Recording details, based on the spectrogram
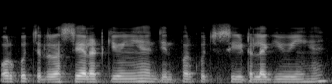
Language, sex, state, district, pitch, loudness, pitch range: Hindi, male, Uttar Pradesh, Shamli, 125 Hz, -21 LUFS, 120-130 Hz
